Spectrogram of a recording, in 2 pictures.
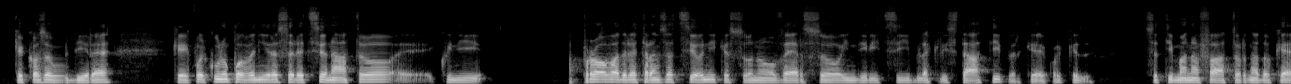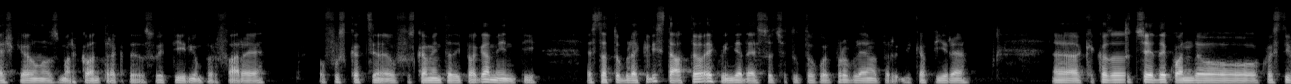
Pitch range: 90-105 Hz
